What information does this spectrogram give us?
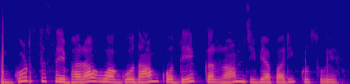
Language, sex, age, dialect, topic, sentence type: Hindi, female, 51-55, Awadhi Bundeli, banking, statement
